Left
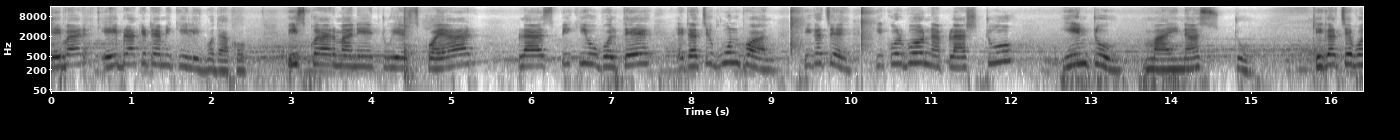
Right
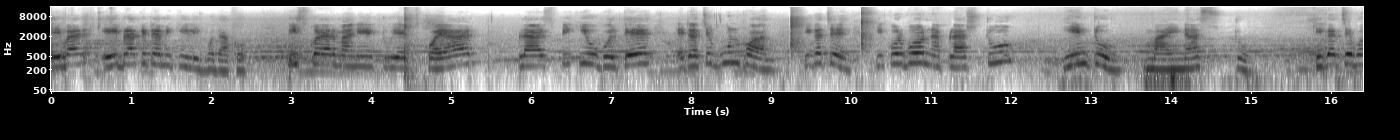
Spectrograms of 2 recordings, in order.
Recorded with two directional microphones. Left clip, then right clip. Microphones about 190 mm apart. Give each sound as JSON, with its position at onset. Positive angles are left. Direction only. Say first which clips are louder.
{"t": 0.0, "sound": "speech", "louder": "right 1 dB", "side_deg": 45}
{"t": 15.8, "sound": "speech", "louder": "right 1 dB", "side_deg": 60}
